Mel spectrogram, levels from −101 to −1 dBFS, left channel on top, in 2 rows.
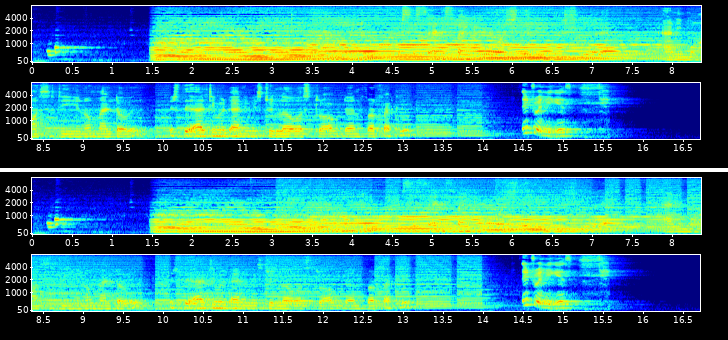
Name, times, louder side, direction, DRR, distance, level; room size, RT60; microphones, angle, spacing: sound 1, 1.5-8.4, left 4 dB, 60° left, 0.5 m, -26 dB
sound 2, 3.0-14.0, right 2 dB, 55° right, 1.0 m, -43 dB
voice 1, 3.5-7.2 7.5-9.7 10.1-13.1, left 3 dB, 75° left, 11 dB, 1.2 m, -34 dB
voice 2, 14.5-15.6, right 2 dB, 10° right, 11 dB, 0.6 m, -34 dB
15.0 x 7.7 x 9.5 m, 1.1 s
head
